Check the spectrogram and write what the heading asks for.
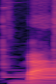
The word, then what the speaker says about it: กฎ: ได้ แก่ คำ ว่า กฎ หมาย อ่าน ว่า กฎ หมาย กฎ กติกา อ่าน ว่า กฎ กติกา คำ ใน มาตรา ตัว สะกด แม่ กด ที่ มี ฏัก เป็น ตัว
